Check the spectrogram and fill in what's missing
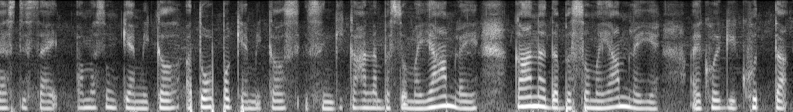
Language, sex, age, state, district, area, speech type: Manipuri, female, 30-45, Manipur, Chandel, rural, spontaneous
